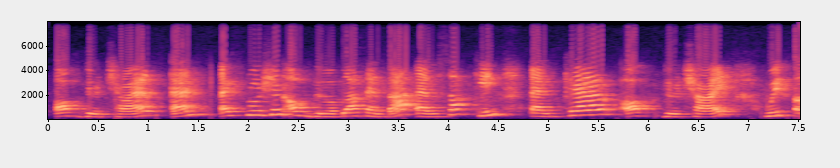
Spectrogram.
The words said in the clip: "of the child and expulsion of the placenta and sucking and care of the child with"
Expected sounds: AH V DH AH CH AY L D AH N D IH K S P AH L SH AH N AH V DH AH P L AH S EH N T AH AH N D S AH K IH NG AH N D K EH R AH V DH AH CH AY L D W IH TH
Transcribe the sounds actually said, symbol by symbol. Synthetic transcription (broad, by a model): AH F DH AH CH AY L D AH N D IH K S P L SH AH N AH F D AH P L AH S EH N T AH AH N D S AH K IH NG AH N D K EH R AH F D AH CH AY L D W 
